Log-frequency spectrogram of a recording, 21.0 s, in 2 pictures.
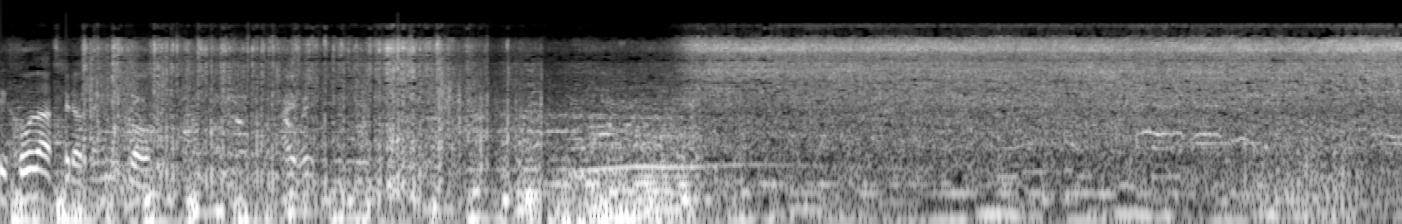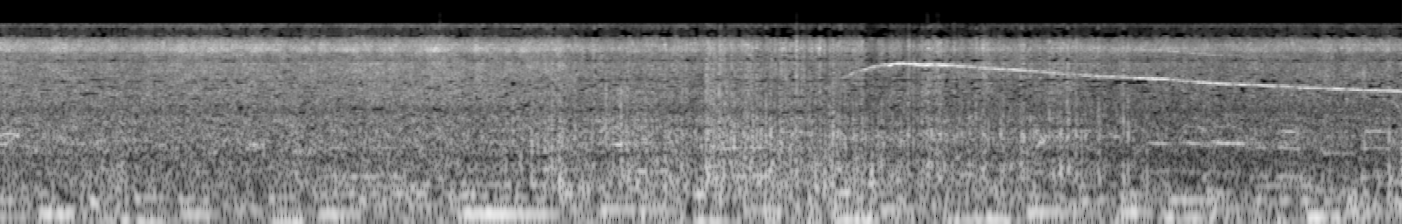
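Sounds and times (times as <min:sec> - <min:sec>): firework fountain hissing: 0:00.0 - 0:04.2, 0:04.9 - 0:21.0
whistling firework: 0:05.2 - 0:21.0.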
